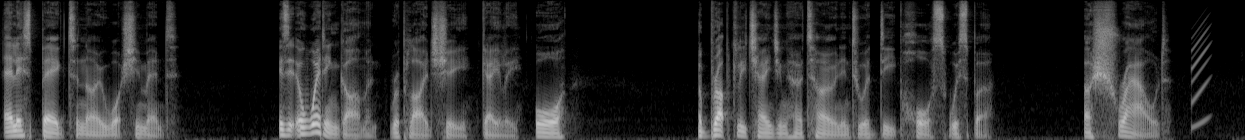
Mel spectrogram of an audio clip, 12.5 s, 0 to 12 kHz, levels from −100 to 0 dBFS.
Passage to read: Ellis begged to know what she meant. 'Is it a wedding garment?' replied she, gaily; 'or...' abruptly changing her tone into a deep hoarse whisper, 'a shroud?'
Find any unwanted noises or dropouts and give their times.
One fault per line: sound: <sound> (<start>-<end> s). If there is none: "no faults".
sound: chirp (11.9-12.1 s)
